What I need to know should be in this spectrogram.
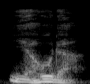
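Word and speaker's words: יהודה: The combination was done in such a way that the letters were interfaced to form the name, pronounced Yehuda, meaning praise Yahweh.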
